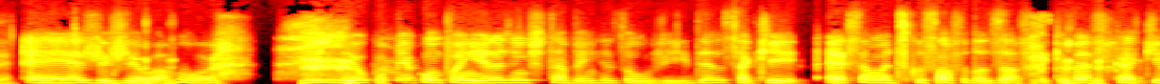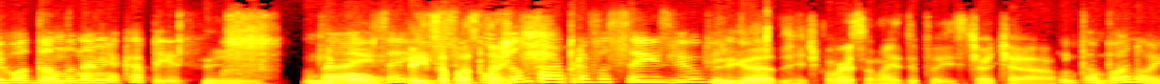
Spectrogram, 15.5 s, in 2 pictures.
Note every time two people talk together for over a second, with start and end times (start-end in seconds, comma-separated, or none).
9.8-11.5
